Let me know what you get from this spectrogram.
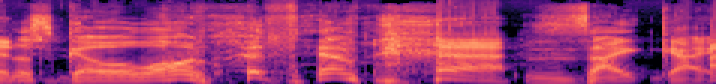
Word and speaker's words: Zeitgeist: Are you saying Zeitgeist? – Zeitgeist. – Did you just completely butcher that? – I did. – That word. – I totally did. Zeitgeist.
